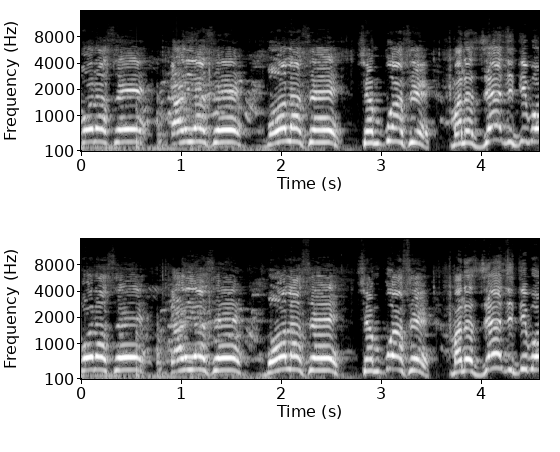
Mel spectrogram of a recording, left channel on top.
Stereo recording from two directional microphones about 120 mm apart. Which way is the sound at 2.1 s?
45° right (ahead or behind).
